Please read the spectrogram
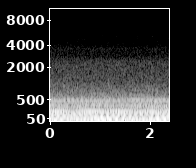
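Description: Sound design of an animated logo outro: a deep, steady, sustained drone of several low tones with a slow pulsing underneath.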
